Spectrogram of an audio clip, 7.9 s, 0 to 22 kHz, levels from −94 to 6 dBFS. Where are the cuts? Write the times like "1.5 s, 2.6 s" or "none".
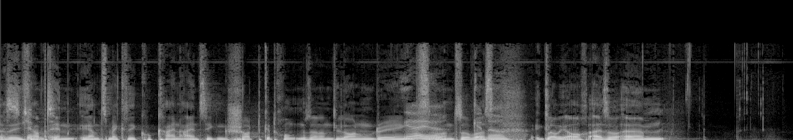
3.3 s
